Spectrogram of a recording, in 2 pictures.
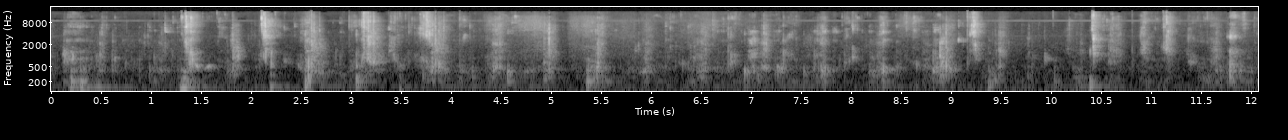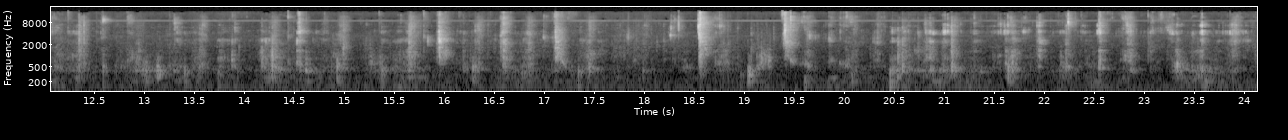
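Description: Close-miked eating sounds of a person chewing and biting food: an irregular run of wet smacks, squishes and short crunchy bites.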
